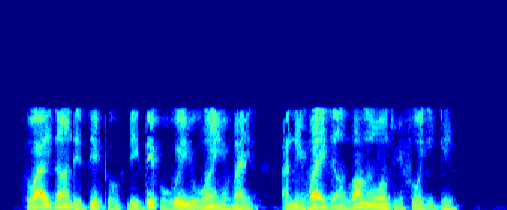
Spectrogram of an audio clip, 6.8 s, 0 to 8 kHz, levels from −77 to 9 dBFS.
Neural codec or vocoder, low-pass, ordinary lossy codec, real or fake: codec, 16 kHz, 1 kbps, FreqCodec, larger model; 7.2 kHz; AAC, 16 kbps; fake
